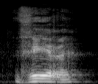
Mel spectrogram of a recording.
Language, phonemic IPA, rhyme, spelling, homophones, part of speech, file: Dutch, /ˈveː.rə/, -eːrə, vere, Veere, verb / noun, Nl-vere.ogg
- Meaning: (verb) singular present subjunctive of veren; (noun) dative singular of veer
